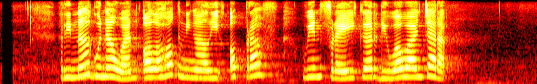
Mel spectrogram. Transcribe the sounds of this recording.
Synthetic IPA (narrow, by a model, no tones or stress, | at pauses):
rinaɡunawanɔlɔɦɔk̚niŋaliɔpɾaf | winfɾejkɨrdiwawaɲt͡ʃaɾa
